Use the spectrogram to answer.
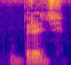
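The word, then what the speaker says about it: bridge: से छोटी की मात्रा डी साइलेंट है जी से जा ब्रिज ब्रिज मतलब पुल ब्रिज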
